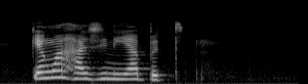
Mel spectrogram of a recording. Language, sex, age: Southern Sotho, female, 21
